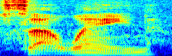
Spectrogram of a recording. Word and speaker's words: Samhain: traditions including or particularly Samhain which is actually pronounced something more along the lines of Sal Wayne and why are contemporary spelling of it doesn't match the way it's supposed to be pronounced I don't know okay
